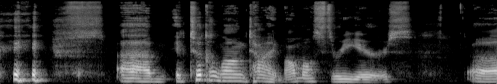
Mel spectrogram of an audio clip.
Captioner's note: laughs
